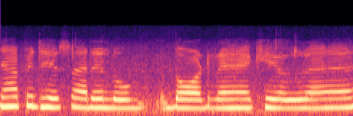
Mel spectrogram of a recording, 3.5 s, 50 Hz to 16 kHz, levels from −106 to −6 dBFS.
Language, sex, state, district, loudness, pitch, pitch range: Hindi, female, Uttar Pradesh, Varanasi, -13 LUFS, 250 Hz, 240-260 Hz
